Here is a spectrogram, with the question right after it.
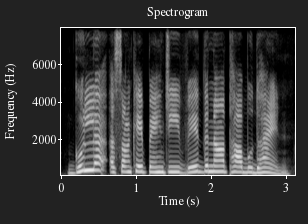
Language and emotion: Sindhi, neutral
